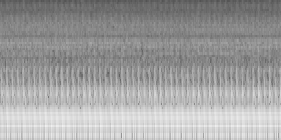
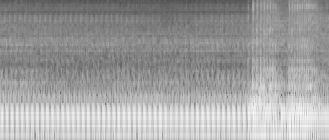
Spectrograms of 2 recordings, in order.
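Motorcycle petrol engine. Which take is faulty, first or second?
first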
